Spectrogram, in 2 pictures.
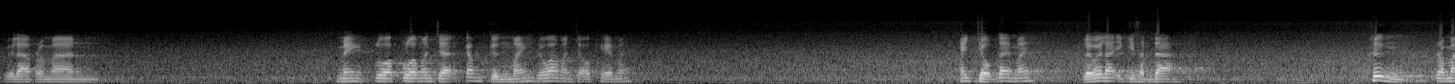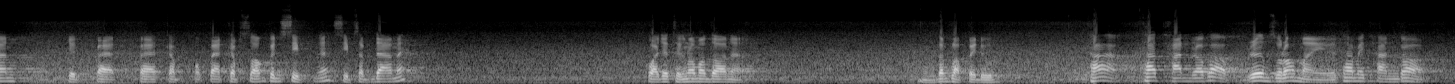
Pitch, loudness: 130 Hz, -20 LUFS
